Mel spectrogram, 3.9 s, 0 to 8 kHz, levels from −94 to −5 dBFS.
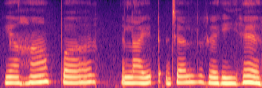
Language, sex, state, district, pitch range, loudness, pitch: Hindi, female, Rajasthan, Jaipur, 190-215 Hz, -12 LUFS, 200 Hz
